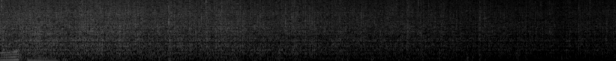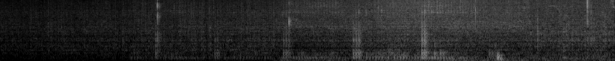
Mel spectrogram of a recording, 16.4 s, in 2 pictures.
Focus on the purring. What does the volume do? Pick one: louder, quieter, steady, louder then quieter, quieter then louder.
louder.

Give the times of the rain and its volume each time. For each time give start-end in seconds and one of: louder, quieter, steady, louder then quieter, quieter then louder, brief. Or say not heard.
0.0-16.3 quieter then louder.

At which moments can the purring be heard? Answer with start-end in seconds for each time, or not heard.
9.9-16.3.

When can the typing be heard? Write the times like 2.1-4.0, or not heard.
not heard.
